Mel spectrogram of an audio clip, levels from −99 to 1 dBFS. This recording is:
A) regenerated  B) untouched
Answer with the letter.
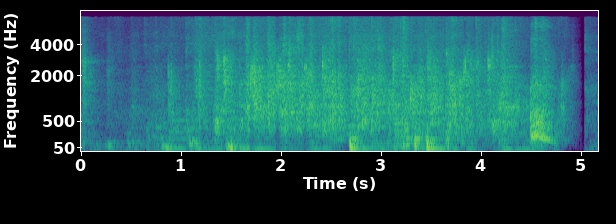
A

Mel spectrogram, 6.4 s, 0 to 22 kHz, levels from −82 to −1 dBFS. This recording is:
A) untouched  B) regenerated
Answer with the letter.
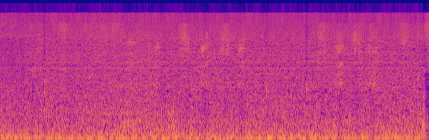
B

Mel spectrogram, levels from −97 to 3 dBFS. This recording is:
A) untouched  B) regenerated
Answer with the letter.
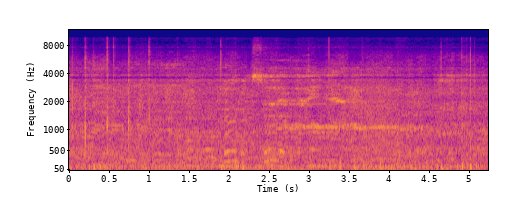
B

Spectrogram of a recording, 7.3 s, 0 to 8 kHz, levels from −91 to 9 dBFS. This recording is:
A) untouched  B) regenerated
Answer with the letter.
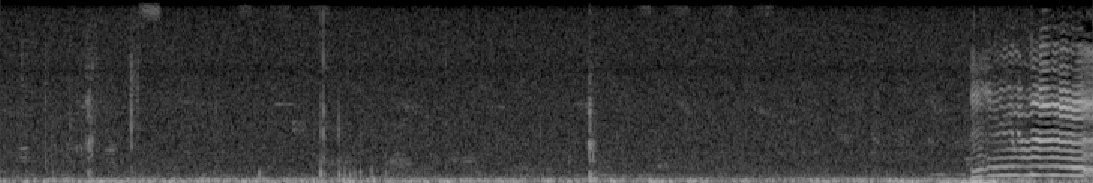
A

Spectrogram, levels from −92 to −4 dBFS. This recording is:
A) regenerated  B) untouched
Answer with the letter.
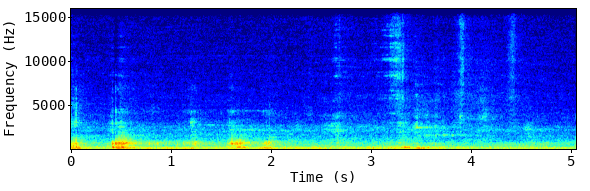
B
